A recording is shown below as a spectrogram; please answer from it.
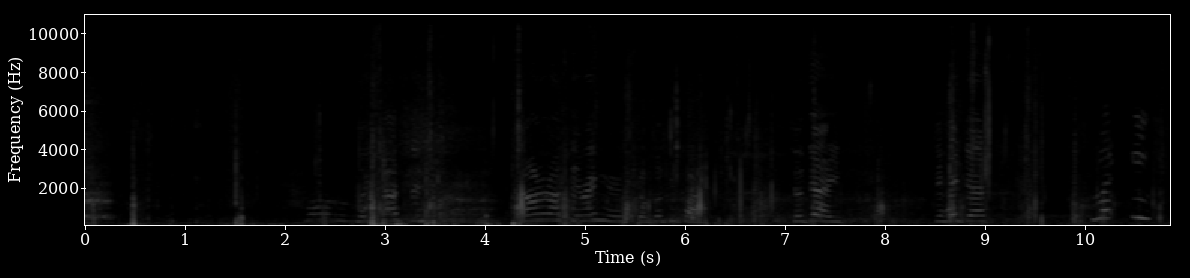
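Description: Footsteps scuffing and crunching on a steep, loose dirt slope, a few sharp steps standing out. Voices talk on and off further away.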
